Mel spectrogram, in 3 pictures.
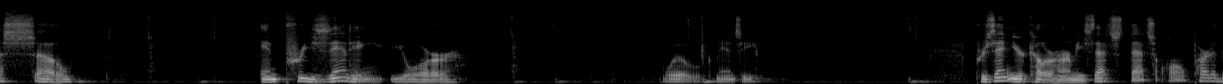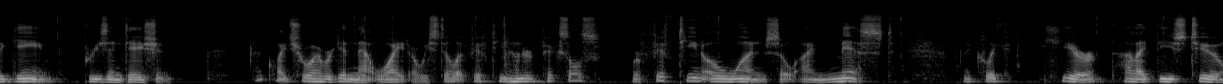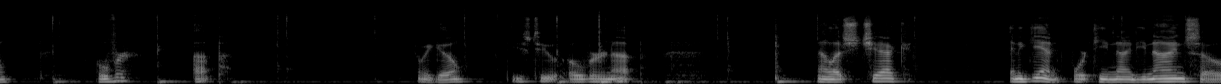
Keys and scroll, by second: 7.0 super+z.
